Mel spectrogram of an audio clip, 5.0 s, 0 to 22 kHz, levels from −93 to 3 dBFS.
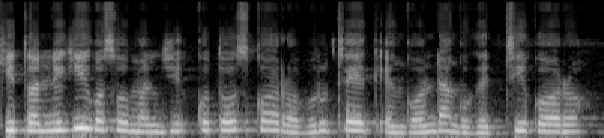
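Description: Speech, with plainly audible Opus compression damage throughout: voiced sounds turn rough, grainy and noisy rather than swirly, while the spectrum still extends to about 20.2 kHz. This likely comes from Opus in its music mode at a low bitrate, consistent with roughly 16 kbps.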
